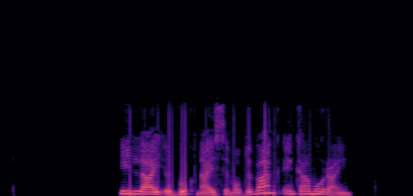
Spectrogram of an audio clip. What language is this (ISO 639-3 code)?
fry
